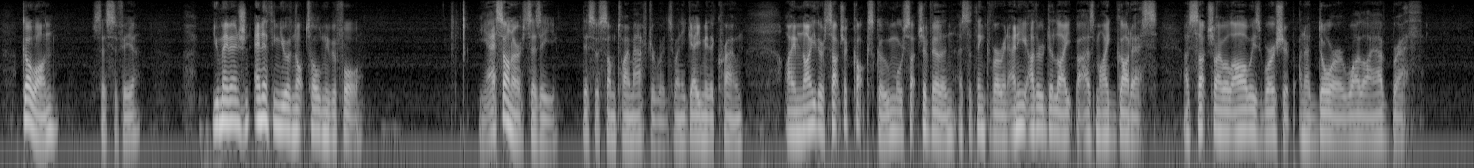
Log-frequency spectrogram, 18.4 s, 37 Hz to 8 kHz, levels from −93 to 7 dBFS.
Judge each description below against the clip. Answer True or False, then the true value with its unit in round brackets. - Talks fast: True (210 wpm)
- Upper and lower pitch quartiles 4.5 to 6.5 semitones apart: False (3.6 semitones)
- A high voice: False (105 Hz)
